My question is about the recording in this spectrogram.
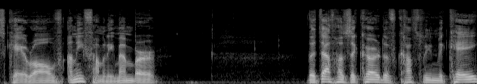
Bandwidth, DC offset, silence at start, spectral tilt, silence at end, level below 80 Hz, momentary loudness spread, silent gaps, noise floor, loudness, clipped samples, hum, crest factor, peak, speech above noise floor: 14 kHz; under 0.1%; 0 s; -5 dB/octave; 0 s; -40 dBFS; 6 LU; none; -57 dBFS; -22 LUFS; under 0.1%; none; 22 dB; -2 dBFS; 36 dB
